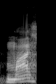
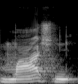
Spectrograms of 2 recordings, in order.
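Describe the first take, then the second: First: The word is said short, without an added vowel. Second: A light extra 'a' vowel sound is added.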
